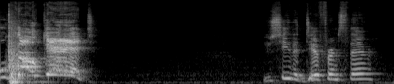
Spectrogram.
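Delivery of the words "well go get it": high, booming, drawn-out, raspy, rough scream. Answering an excuse about an empty trading account: screaming. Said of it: "you're just screaming".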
